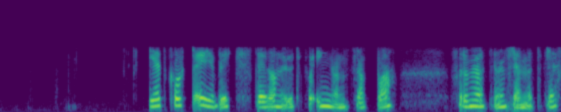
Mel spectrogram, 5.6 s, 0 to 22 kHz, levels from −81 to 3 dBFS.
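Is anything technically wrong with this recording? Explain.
Yes. The AMR narrowband mobile codec has degraded the speech for the whole clip. Nothing above 3.8 kHz survives. A vocal-tract model with sparse pulses rebuilds the voice, making it buzzy and synthetic. The heavy damage suggests a low mode, around 5.9 kbps.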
